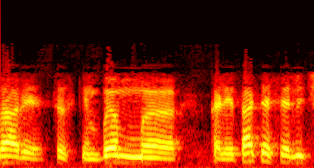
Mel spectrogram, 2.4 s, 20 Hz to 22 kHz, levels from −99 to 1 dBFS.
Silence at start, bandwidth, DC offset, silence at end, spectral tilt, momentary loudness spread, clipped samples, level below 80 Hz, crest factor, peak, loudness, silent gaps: 0 s; 4.7 kHz; under 0.1%; 0 s; -4 dB/octave; 8 LU; under 0.1%; -62 dBFS; 14 dB; -6 dBFS; -21 LUFS; none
